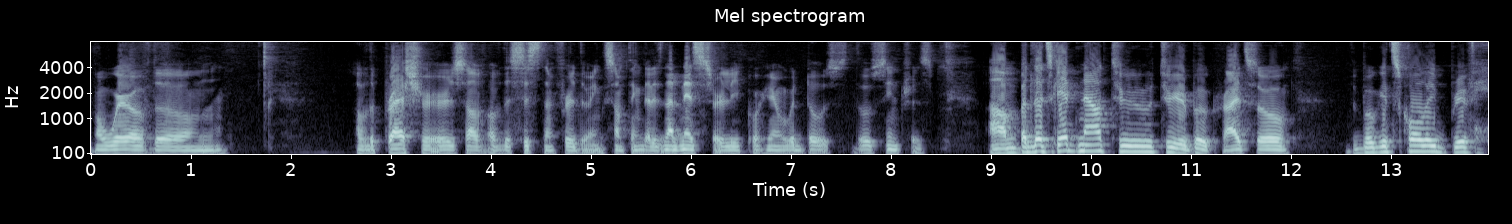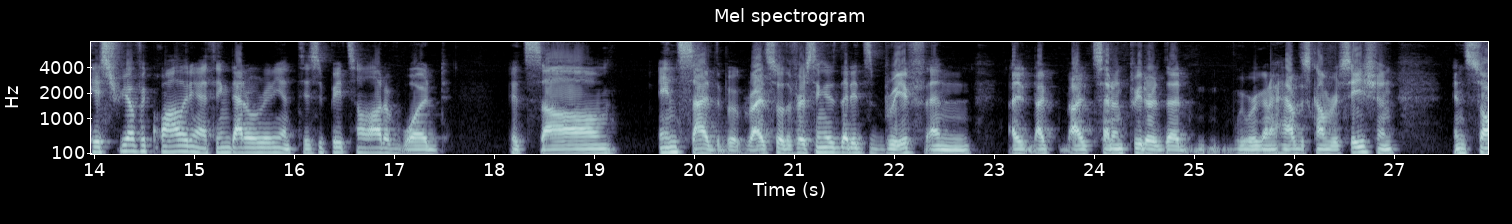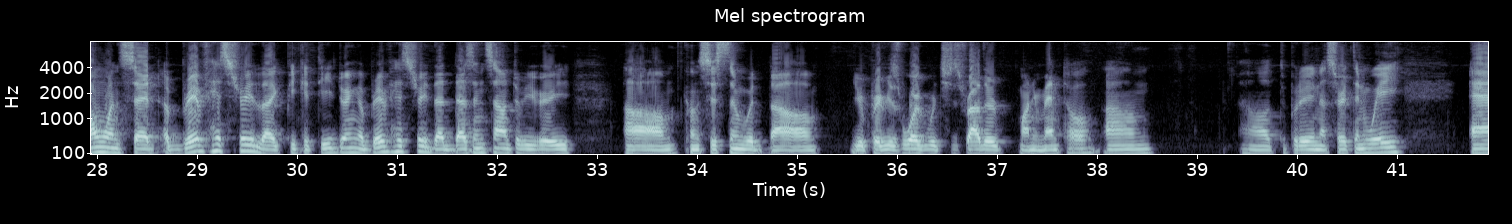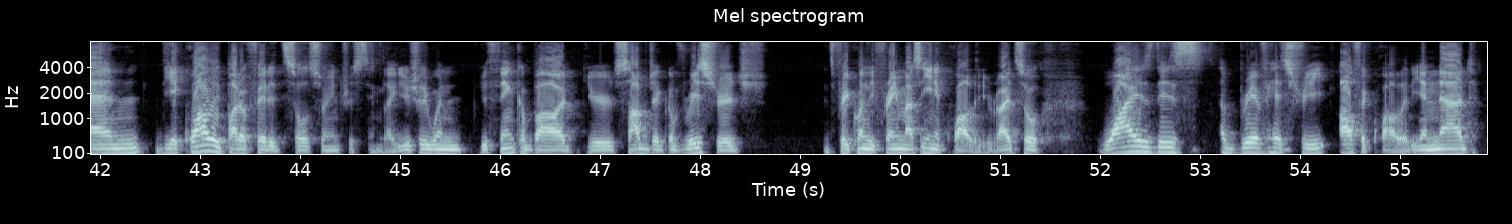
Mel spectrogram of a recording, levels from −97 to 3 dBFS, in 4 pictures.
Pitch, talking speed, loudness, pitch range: 105 Hz, 165 wpm, -19 LUFS, 100-120 Hz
